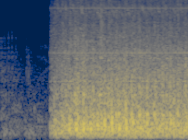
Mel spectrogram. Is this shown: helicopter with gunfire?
yes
